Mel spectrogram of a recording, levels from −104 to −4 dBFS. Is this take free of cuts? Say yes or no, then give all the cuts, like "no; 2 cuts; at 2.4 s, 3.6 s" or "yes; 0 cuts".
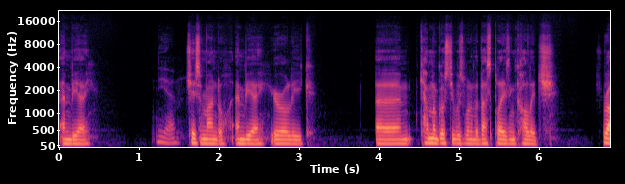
yes; 0 cuts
